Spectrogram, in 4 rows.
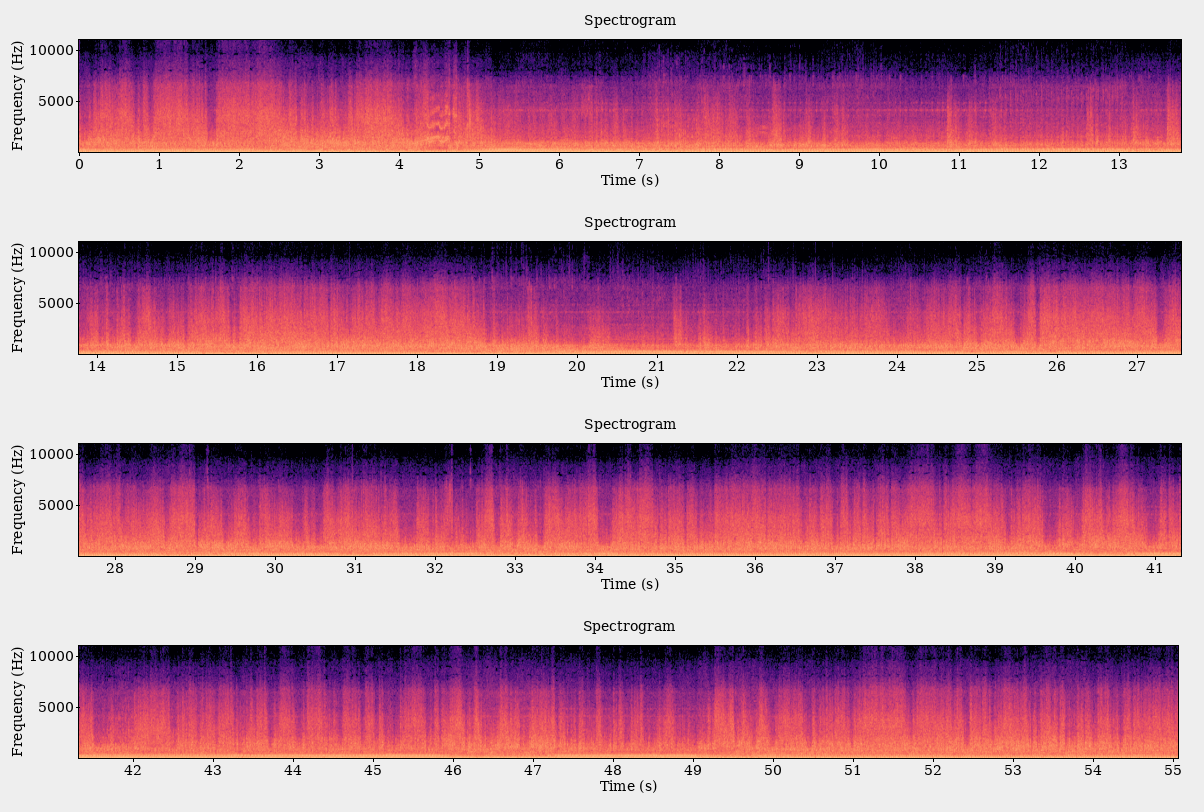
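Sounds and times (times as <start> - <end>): motorcycle engine cruising: 0.0 - 55.0
wind rushing over microphone: 0.0 - 55.0.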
